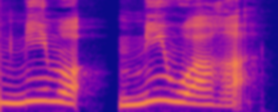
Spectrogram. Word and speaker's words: Miwara: Miwara, ok, se dit Miwara.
